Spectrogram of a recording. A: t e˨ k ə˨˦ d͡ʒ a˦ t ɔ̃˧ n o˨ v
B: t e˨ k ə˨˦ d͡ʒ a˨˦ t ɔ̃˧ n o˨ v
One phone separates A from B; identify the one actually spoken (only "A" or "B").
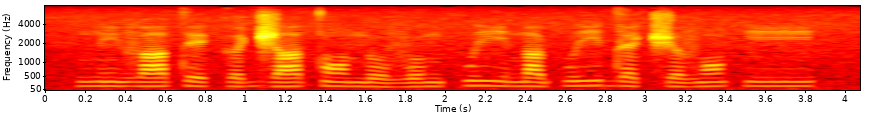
B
